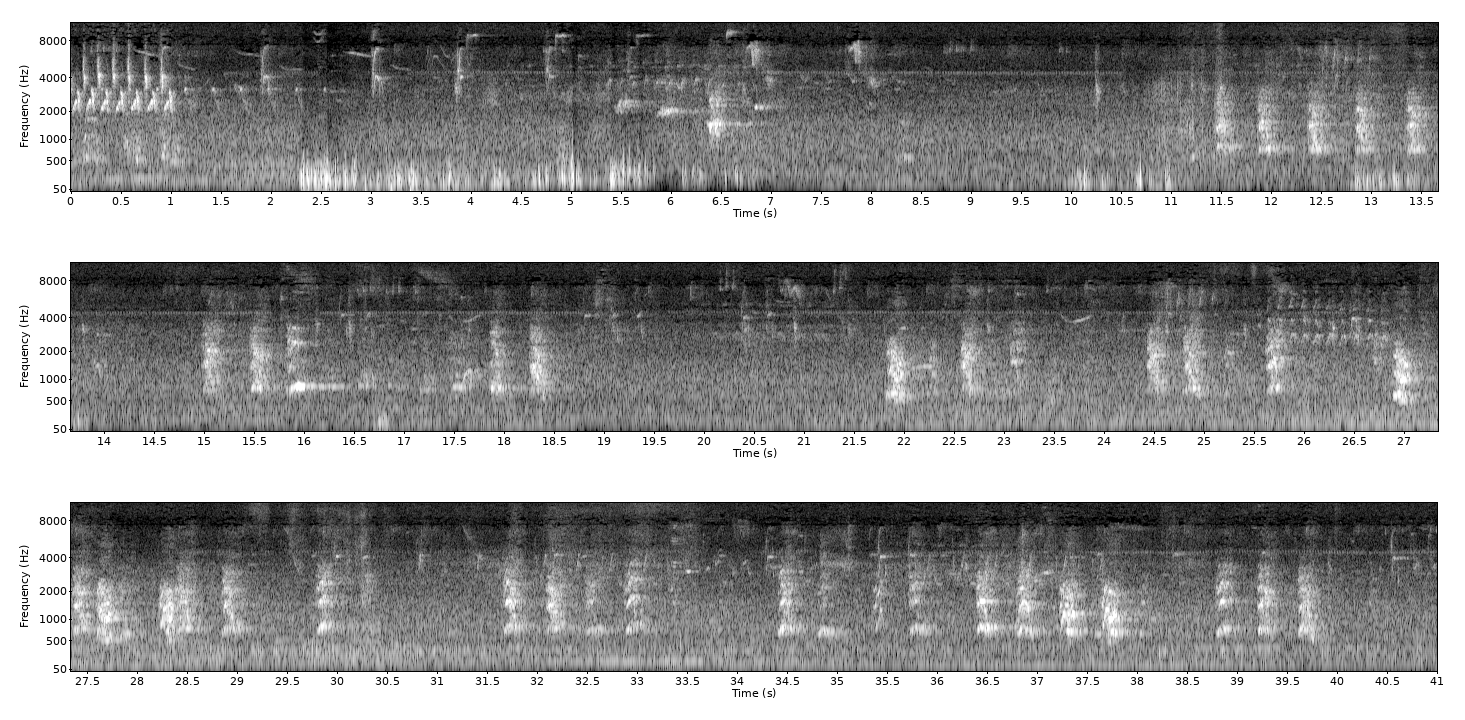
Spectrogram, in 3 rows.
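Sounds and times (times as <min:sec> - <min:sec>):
dog barking: 0:00.0 - 0:01.2, 0:06.4 - 0:06.7, 0:08.2 - 0:08.5, 0:11.4 - 0:13.7, 0:15.0 - 0:16.8, 0:17.4 - 0:18.6, 0:21.8 - 0:23.6, 0:24.4 - 0:26.0, 0:26.9 - 0:29.2, 0:29.8 - 0:30.4, 0:31.6 - 0:33.2, 0:34.4 - 0:38.2, 0:38.8 - 0:40.0
faint steady background noise: 0:00.0 - 0:41.0.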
